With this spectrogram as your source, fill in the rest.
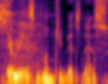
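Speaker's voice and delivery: mock-seductive voice. Chatting with a friend about the Planet of the Apes films, in a put-on sexy voice. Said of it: "Why are you trying to make that sound sexy?".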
